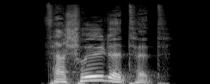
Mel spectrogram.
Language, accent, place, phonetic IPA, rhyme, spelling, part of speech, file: German, Germany, Berlin, [fɛɐ̯ˈʃʊldətət], -ʊldətət, verschuldetet, verb, De-verschuldetet.ogg
- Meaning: inflection of verschulden: 1. second-person plural preterite 2. second-person plural subjunctive II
